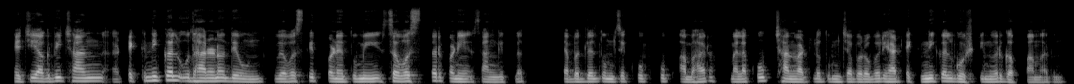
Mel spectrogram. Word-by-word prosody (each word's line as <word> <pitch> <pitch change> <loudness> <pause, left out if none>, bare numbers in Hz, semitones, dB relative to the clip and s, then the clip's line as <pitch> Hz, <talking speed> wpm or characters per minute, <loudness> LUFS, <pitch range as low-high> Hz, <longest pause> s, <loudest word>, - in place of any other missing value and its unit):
याची 140 +2 +1
अगदी 140 +3 +3
छान 155 0 +3
अ, 120 - -10
टेक्निकल 185 +2 +3
उदाहरणं 150 -1 +4
देऊन 130 -3 0 0.2
व्यवस्थितपणे 140 +1 0
तुम्ही 135 +1 +3
सविस्तरपणे 140 -2 +1
सांगितलंत 115 +1 -5
त्याबद्दल 130 +1 -4
तुमचे 135 -1 0
खूप 140 -1 -4
खूप 140 0 -8
आभार. 125 +6 -1 0.2
मला 125 +1 0
खूप 165 0 -1
छान 130 -3 +3
वाटलं 120 +2 -1
तुमच्या 130 0 -2
बरोबर 125 +2 0
या 130 -1 +4
टेक्निकल 140 +2 +2
गोष्टींवर 125 0 -1
गप्पा 110 0 -2
मारून. 110 0 -8
135 Hz, 150 wpm, -26 LUFS, 125-145 Hz, 0.2 s, उदाहरणं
